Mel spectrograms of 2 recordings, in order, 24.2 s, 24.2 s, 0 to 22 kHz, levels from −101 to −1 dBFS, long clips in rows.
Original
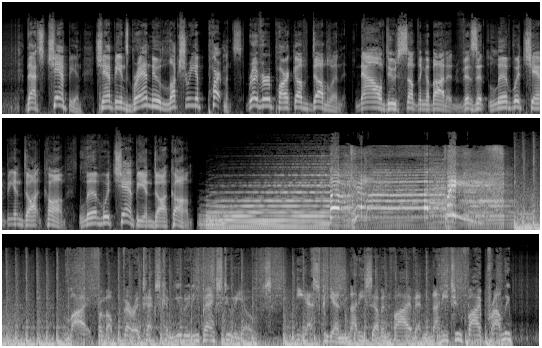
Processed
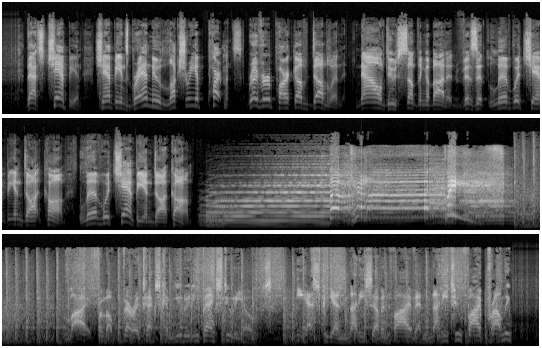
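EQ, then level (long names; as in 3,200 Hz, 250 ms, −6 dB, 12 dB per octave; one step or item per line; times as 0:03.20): high-pass filter 1,300 Hz 12 dB per octave
spectral tilt +4 dB per octave
+2.0 dB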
